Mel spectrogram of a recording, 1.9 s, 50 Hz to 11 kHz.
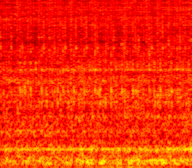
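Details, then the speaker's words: New Hangkai 9.8 two-stroke outboard being run in a barrel, after a cylinder-flooding fix (plug gap 0.8 mm, CDI ground moved to the engine block): even, steady buzz with no misses or stumbles; normal, smooth idle. "В конечном итоге добился. Сейчас работает ровно и безупречно."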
